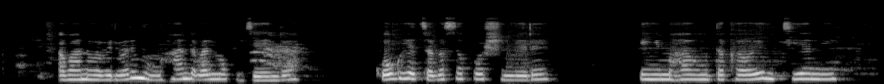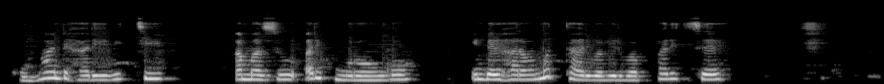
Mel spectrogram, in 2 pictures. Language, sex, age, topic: Kinyarwanda, female, 36-49, government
